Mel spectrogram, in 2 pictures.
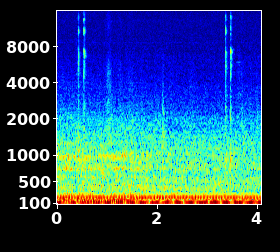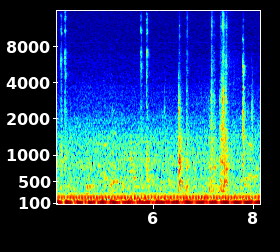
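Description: Scattered clicks of a computer mouse and keyboard, about a dozen, coming closer together in the last few seconds, over a steady low hum.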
